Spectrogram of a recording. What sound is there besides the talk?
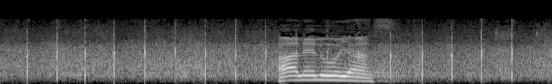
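audience applauding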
